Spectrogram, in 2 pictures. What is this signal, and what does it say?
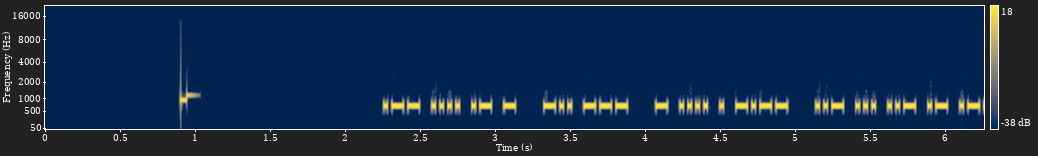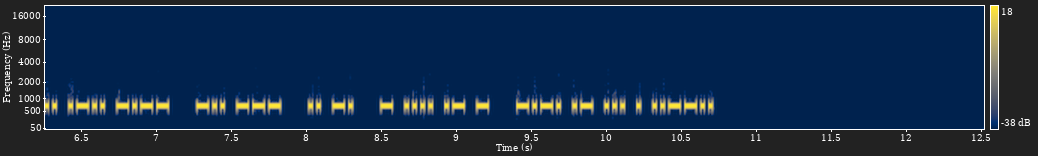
Morse code, heard as a keyed tone, about 41 wpm, 700 Hz. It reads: WHAT DO THEY USUALLY DO IN THAT CASE?
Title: Sentences from Top 1000 Words - Review Part 3 - 45wpm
